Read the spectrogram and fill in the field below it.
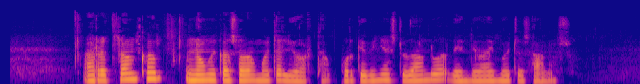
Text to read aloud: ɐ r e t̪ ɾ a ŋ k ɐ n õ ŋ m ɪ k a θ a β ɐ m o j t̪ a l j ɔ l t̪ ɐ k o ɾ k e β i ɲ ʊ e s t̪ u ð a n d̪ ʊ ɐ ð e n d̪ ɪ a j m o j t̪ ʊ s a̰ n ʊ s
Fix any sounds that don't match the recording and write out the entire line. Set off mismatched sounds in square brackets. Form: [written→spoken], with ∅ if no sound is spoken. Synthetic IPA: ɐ r e t̪ ɾ a ŋ k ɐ n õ ŋ m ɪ k a [θ→s] a β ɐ m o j t̪ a l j ɔ [l→ɾ] t̪ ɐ [k→p] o ɾ k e β i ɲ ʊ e s t̪ u ð a n d̪ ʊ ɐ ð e n d̪ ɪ a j m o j t̪ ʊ s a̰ n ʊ s

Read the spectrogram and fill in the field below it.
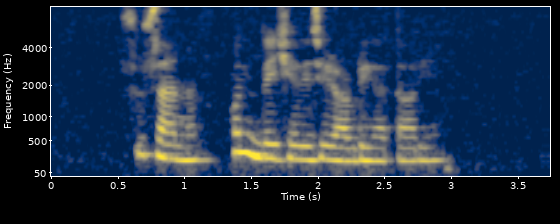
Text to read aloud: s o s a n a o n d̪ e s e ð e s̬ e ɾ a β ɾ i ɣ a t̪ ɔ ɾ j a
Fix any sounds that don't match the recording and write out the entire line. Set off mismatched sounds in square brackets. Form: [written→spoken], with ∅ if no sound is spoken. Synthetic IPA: s [o→u] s a n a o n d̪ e [s→ʃ] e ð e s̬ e ɾ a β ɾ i ɣ a t̪ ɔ ɾ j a

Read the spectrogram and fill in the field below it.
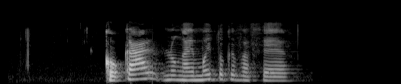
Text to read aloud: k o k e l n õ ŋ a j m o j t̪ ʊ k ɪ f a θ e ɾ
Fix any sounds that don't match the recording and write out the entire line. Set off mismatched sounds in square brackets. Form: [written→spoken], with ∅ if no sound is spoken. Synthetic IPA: k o k [e→a] l n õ ŋ a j m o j t̪ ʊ k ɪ f a θ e ɾ

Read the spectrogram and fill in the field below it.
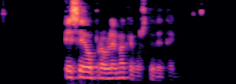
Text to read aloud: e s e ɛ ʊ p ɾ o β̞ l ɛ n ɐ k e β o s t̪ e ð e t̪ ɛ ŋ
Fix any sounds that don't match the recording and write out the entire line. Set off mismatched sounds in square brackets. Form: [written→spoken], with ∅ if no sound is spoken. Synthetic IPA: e s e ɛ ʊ p ɾ o β̞ l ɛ [n→m] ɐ k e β o s t̪ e ð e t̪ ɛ ŋ

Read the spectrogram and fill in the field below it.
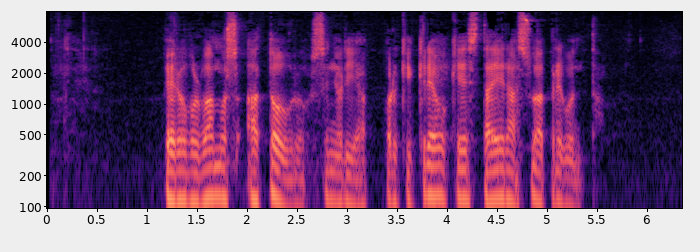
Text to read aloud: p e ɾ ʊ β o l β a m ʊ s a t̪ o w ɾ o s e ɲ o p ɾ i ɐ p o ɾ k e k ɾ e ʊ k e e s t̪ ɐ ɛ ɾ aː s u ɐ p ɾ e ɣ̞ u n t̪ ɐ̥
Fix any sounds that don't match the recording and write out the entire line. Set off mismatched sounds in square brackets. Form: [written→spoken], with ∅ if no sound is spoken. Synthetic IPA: p e ɾ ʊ β o l β a m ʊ s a t̪ o w ɾ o s e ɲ o [p→∅] ɾ i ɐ p o ɾ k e k ɾ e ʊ k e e s t̪ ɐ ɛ ɾ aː s u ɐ p ɾ e ɣ̞ u n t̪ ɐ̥

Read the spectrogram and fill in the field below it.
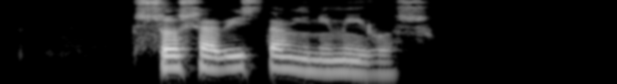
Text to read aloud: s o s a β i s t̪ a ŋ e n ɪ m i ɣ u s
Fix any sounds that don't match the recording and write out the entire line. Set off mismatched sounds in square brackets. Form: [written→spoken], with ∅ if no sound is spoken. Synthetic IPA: s o s a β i s t̪ a ŋ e n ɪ m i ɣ [u→o] s

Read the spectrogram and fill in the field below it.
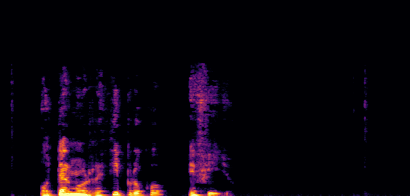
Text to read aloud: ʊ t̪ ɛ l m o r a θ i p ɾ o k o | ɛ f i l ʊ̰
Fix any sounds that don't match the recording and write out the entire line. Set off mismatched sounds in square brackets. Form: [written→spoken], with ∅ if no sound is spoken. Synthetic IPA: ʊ t̪ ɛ [l→ɾ] m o r [a→e] θ i p ɾ o k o | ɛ f i [l→ʎ] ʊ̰

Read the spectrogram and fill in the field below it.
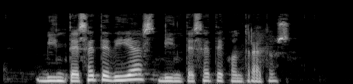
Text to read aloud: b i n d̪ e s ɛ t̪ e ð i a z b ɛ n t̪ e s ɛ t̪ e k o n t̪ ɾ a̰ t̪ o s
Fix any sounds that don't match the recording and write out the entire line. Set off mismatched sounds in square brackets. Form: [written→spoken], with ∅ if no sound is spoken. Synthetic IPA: b i n [d̪→t̪] e s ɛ t̪ e ð i a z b [ɛ→i] n t̪ e s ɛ t̪ e k o n t̪ ɾ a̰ t̪ o s

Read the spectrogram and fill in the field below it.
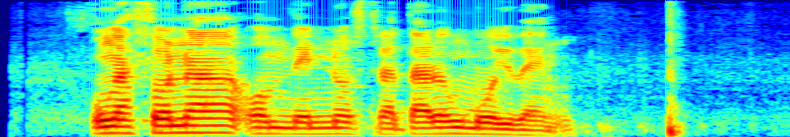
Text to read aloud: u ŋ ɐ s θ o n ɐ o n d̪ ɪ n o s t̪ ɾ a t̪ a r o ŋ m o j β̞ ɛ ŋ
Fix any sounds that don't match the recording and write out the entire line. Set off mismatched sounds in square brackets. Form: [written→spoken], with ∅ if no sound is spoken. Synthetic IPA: u ŋ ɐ [s→∅] θ o n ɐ o n d̪ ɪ n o s t̪ ɾ a t̪ a [r→ɾ] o ŋ m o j β̞ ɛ ŋ

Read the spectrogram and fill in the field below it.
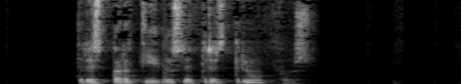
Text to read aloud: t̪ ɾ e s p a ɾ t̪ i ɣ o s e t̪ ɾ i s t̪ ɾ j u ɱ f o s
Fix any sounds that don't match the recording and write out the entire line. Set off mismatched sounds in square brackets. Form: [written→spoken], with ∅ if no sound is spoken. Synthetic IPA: t̪ ɾ e s p a ɾ t̪ i [ɣ→ð] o s e t̪ ɾ [i→e] s t̪ ɾ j u ɱ f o s

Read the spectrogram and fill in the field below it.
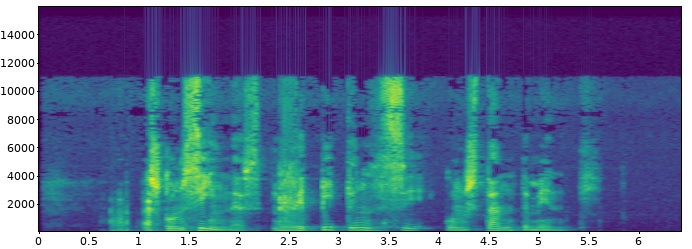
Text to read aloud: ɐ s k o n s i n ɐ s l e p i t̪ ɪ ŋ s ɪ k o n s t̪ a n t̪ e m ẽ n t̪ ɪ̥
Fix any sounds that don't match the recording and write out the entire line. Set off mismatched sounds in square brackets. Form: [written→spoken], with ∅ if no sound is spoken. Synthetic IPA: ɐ s k o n s i n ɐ s [l→r] e p i t̪ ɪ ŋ s ɪ k o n s t̪ a n t̪ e m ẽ n t̪ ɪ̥

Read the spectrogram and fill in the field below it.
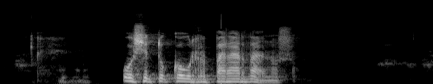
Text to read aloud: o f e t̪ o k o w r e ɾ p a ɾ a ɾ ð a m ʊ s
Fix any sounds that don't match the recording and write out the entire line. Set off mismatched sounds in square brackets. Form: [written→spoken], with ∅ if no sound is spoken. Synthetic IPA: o [f→ʃ] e t̪ o k o w r e [ɾ→∅] p a ɾ a ɾ ð a [m→n] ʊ s

